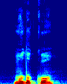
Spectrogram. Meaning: milk
- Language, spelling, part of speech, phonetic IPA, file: Ukrainian, молоко, noun, [mɔɫɔˈkɔ], Uk-молоко.ogg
